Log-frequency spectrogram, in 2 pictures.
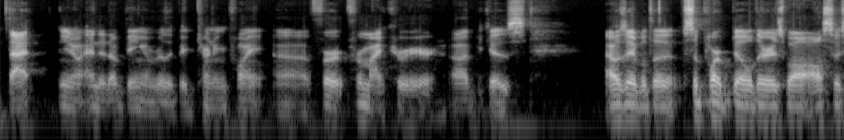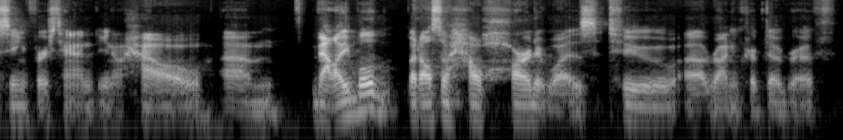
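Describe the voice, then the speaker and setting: A man with a very deep voice talks as a guest in an interview. He recounts his experiences in a casual, explanatory way, as if chatting through a story. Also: fairly quick, vocal fry, darkish tone. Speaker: guest, startup founder.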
